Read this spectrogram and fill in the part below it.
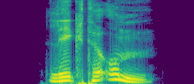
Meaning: inflection of umlegen: 1. first/third-person singular preterite 2. first/third-person singular subjunctive II
- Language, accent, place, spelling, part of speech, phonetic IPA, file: German, Germany, Berlin, legte um, verb, [ˌleːktə ˈʊm], De-legte um.ogg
